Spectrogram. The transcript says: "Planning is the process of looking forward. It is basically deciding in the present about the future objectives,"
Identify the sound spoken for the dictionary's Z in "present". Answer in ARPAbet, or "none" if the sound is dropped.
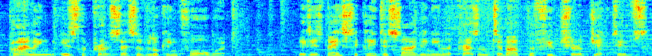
Z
